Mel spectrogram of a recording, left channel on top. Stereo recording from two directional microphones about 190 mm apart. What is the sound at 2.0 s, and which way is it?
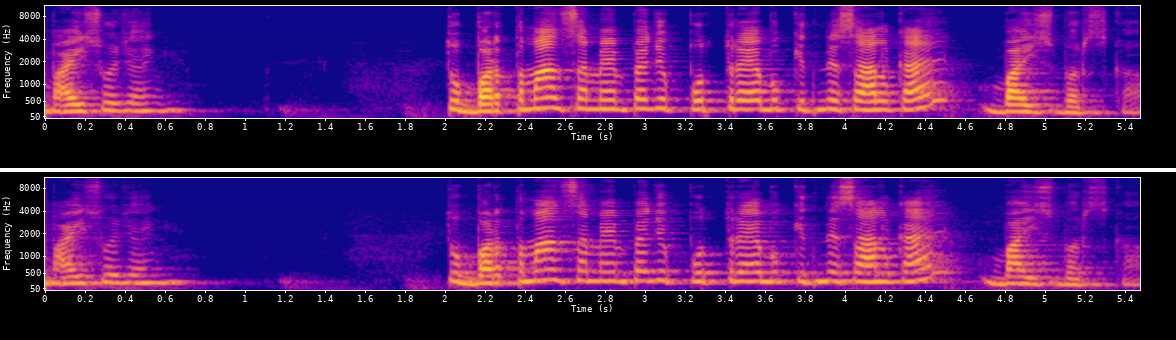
Speech, 40° left (ahead or behind).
